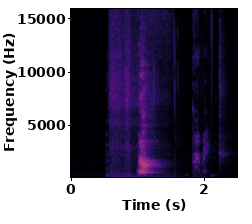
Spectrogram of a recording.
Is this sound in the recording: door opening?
no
